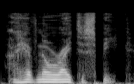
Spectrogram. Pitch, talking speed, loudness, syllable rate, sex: 105 Hz, 265 wpm, -15 LUFS, 5.6 syllables/s, male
